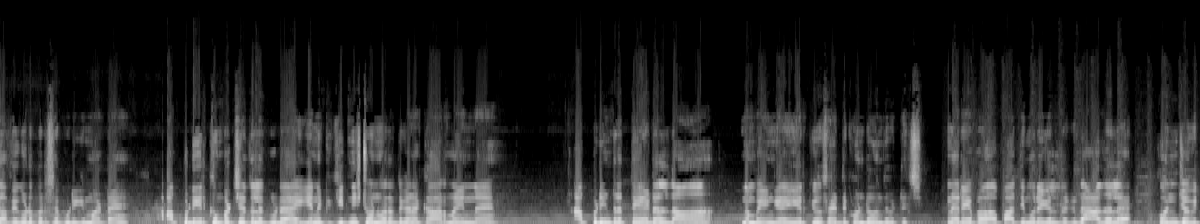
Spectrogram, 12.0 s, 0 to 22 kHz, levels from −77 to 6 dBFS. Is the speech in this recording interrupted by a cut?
yes; 2 cuts; at 1.4 s, 9.5 s

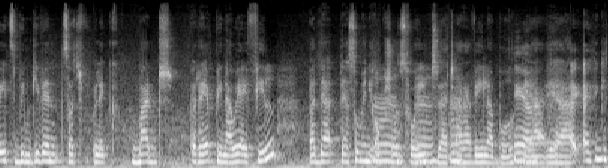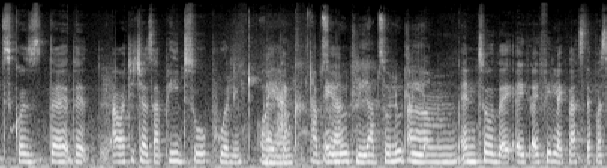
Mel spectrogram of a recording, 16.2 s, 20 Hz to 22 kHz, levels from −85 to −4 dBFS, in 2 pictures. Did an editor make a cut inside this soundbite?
no; 0 cuts

